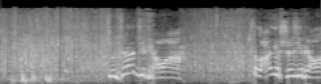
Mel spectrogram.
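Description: Water splashes from a bucket into a boat.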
